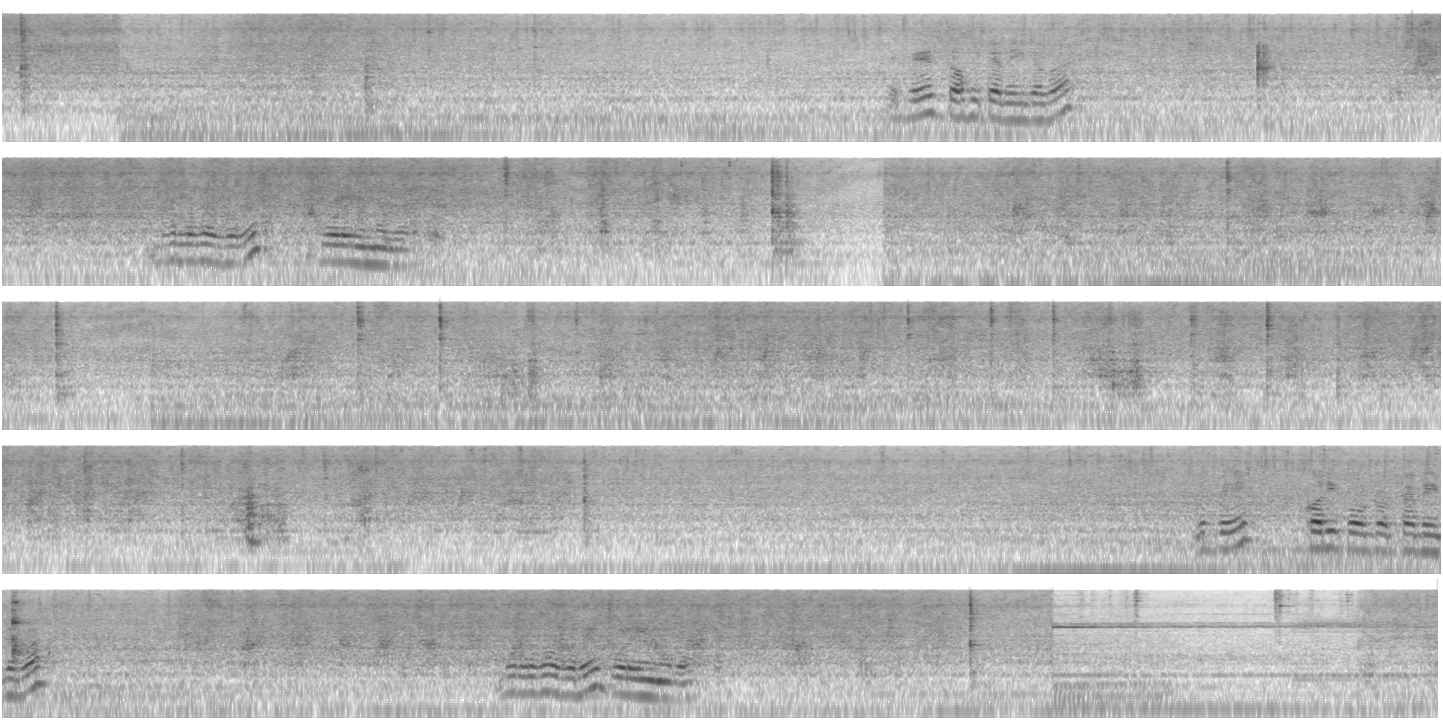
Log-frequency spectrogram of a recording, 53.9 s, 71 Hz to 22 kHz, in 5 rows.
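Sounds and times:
paste sizzling in oil: 0.0 - 51.1, 53.2 - 53.9
metal spatula scraping pan: 12.1 - 17.0, 18.1 - 22.8, 23.4 - 36.9, 44.5 - 50.6, 53.2 - 53.9.

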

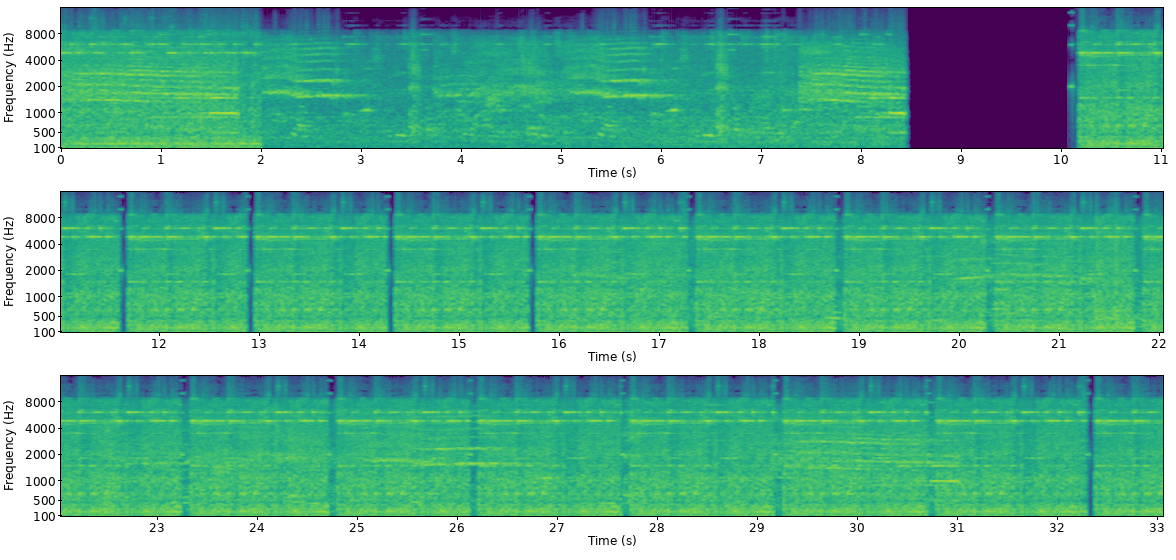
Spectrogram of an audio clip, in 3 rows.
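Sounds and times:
steady high whine: 0.0 - 2.0, 10.2 - 33.0
faint wavering squeals: 0.0 - 8.5, 10.6 - 33.0.

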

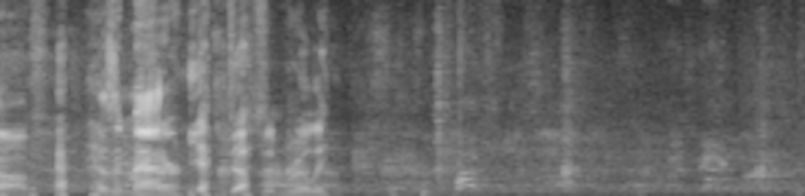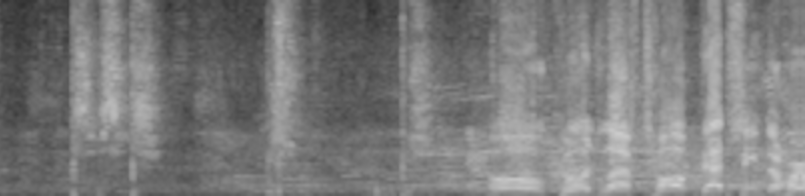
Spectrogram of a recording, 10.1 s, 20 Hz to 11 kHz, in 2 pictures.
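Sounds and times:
murmur of crowd and voices: 0.0 - 10.0.

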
